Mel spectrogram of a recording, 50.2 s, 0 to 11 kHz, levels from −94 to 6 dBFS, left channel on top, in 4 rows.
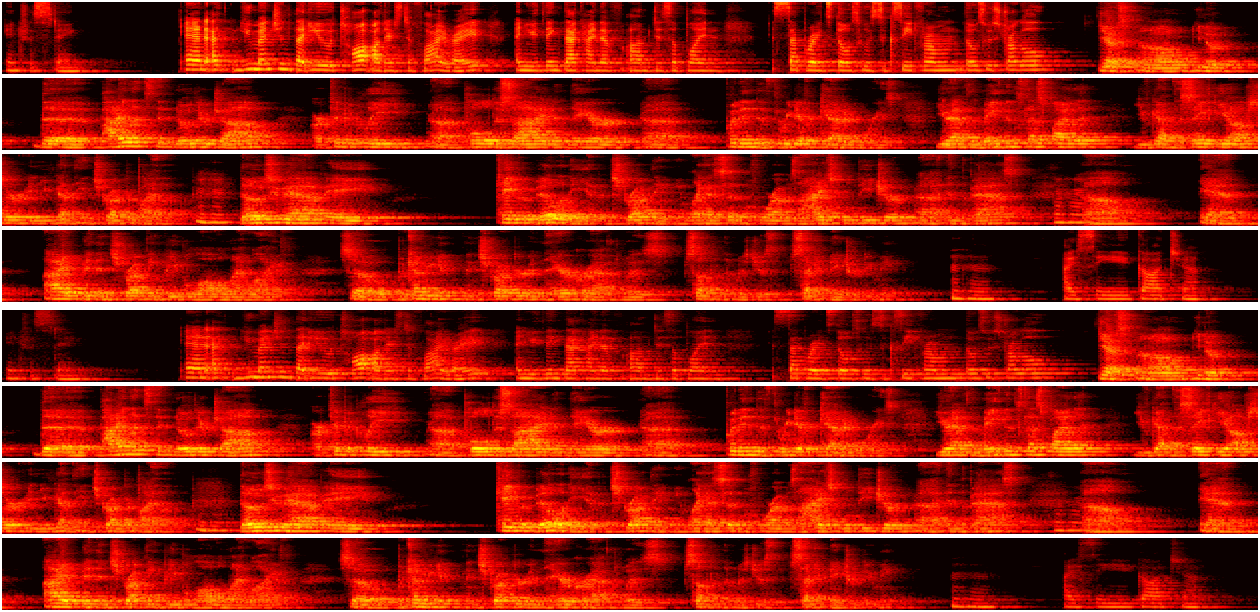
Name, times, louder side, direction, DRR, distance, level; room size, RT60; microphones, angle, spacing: voice 1, 0.0-0.8 1.8-7.4 7.9-10.5 21.9-22.1 27.1-27.4 35.6-36.1 47.2-47.6 48.3-49.6, left 6 dB, 65° left, 11 dB, 0.4 m, -34 dB
voice 2, 11.0-12.2 12.9-15.2 15.6-19.3 19.8-23.4 23.9-26.8 27.5-28.8 30.1-35.2 35.9-36.4 37.1-37.5 38.1-40.5 41.1-46.6, right 1 dB, 70° right, -3 dB, 2.4 m, -31 dB
8.6 x 5.6 x 3.4 m, 1.1 s
head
